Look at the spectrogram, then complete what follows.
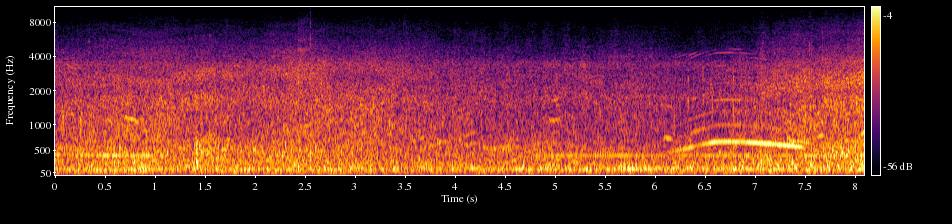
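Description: Surf washing onto a sandy beach, with wind on the microphone. A steady droning tone is heard in the first second and again from about five seconds in, and a short whine rises and falls near the end.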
